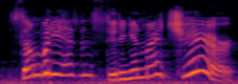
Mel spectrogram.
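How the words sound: It is said in a loud, growly voice.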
